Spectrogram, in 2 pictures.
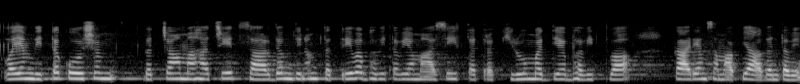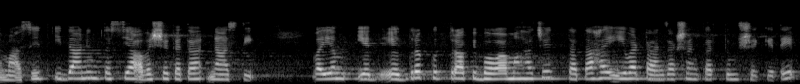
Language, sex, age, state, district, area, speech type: Sanskrit, female, 18-30, Karnataka, Bangalore Rural, urban, spontaneous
